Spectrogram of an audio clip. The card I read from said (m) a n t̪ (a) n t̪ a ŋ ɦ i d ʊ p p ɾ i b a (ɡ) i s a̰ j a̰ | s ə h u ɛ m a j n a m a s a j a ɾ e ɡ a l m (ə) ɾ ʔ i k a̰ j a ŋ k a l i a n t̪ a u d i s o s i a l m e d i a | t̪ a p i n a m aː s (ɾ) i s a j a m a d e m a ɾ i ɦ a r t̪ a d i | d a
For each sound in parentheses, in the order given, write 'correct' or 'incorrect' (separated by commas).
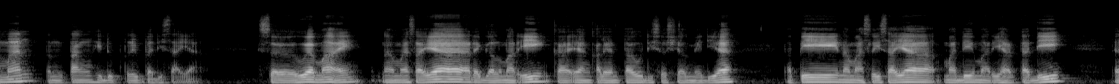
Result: correct, incorrect, incorrect, incorrect, incorrect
